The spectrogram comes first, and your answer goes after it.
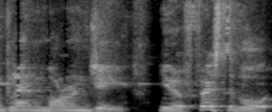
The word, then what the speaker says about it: Glenmorangie: and all the rest but we believe it should be pronounced glenn moringe with the kind of rolling r that you get uh in in the scots uh accent scott's language i guess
